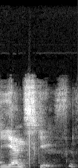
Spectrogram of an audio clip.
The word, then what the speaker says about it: Skiensky: It's pronounced What? Skiensky. That's how it's spelled. Sorry. Said like it's spelled.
